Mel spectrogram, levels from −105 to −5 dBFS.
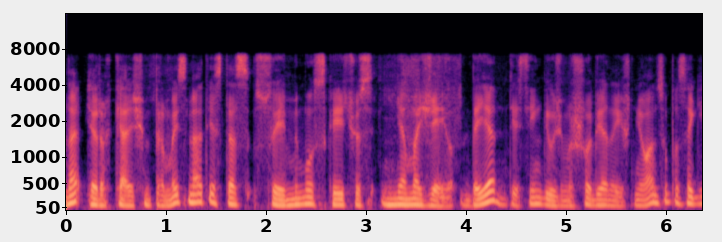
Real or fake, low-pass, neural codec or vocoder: fake; 7.2 kHz; codec, 16 kHz, 4 kbps, FunCodec, trained on LibriTTS, 50 frames a second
